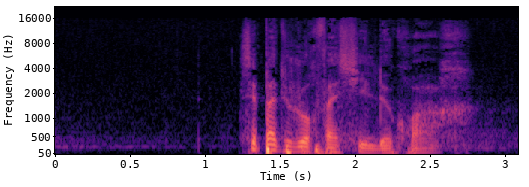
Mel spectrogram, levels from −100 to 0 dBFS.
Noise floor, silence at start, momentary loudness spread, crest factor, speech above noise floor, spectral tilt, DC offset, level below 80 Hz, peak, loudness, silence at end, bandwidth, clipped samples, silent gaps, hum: -72 dBFS; 1.25 s; 22 LU; 24 dB; 41 dB; -7 dB/octave; under 0.1%; -46 dBFS; -10 dBFS; -32 LUFS; 0.35 s; 16 kHz; under 0.1%; none; none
